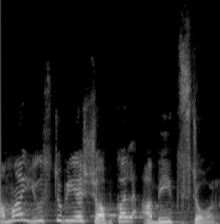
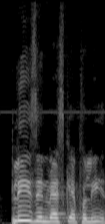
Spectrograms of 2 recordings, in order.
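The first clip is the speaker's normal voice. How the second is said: mock rushed, very fast reading delivery. Imitating how investment ads read their risk warning: imitating a rushed fast disclaimer. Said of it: "they say it very fast".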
